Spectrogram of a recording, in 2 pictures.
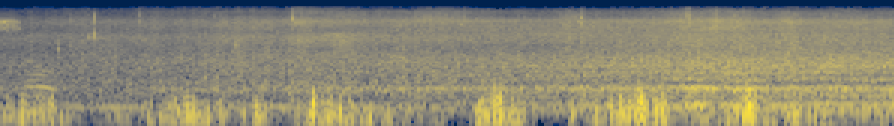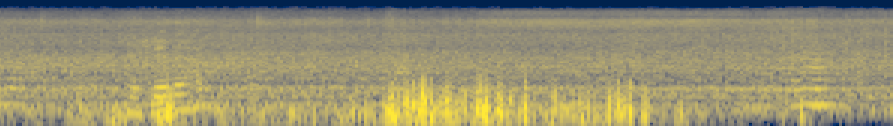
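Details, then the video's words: Honey bee swarm from one of the hives at Friendly Haven Rise Farm, gently moved on a fine day: a dense, low droning hum that swells into louder buzzing surges, with faint human voices underneath. "Moving Bee Swarm at Friendly Haven Rise Farm"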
